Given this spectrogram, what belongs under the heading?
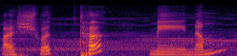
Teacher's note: ಅಶ್ವತ್ಥ ಅಲ್ಪಪ್ರಾಣತಕ್ಕೆ ಮಹಾಪ್ರಾಣಥದ ಒತ್ತು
